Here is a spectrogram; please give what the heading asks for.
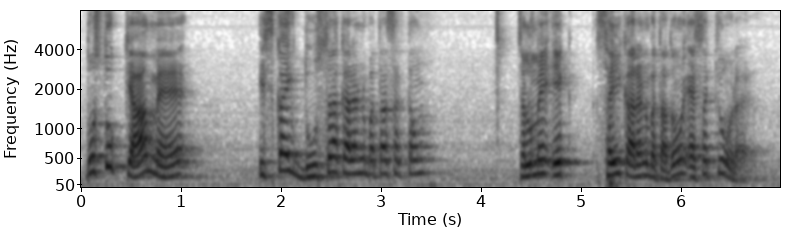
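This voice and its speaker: A man's voice: high voice, animated, moderate pace, a little mellow. A male teacher giving a classroom lecture, often asking the class questions and acting out the students' replies.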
